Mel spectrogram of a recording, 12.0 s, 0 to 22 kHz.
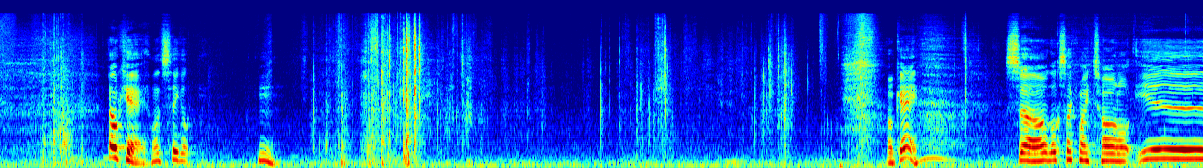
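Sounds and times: low steady room hum: 0:00.0 - 0:12.0.

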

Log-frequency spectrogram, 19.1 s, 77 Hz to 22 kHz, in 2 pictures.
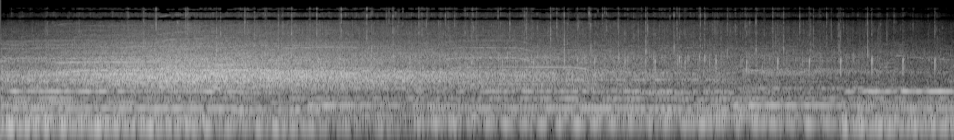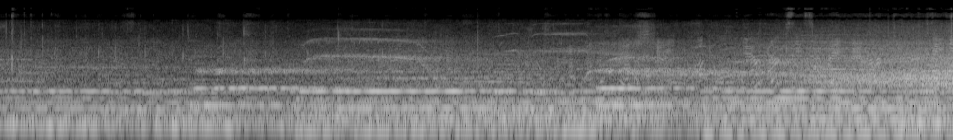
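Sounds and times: crowd cheering: 0:00.0 - 0:09.2, 0:17.6 - 0:19.0.

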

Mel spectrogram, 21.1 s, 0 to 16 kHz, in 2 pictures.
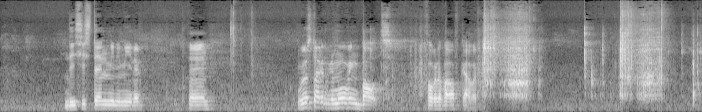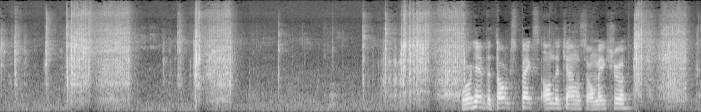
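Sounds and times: impact driver spinning bolts: 0:08.9 - 0:14.2, 0:16.0 - 0:17.6, 0:20.0 - 0:21.0.

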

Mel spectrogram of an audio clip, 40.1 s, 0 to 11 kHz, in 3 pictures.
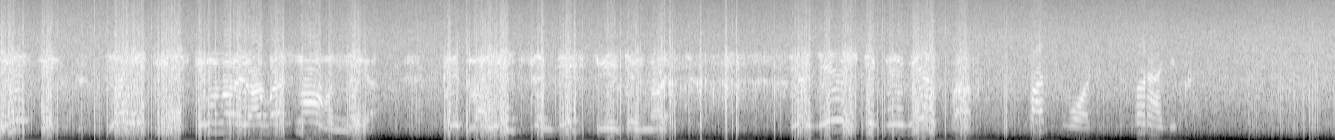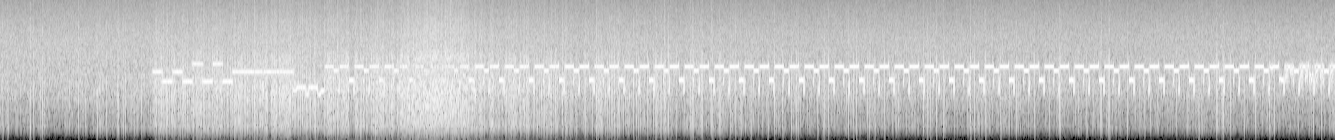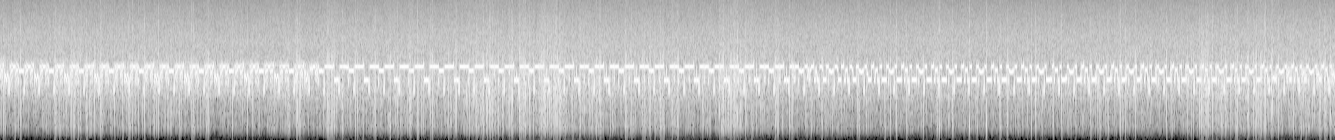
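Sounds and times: radio hiss: 0:00.0 - 0:40.0
warbling data tones: 0:14.7 - 0:40.0.

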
